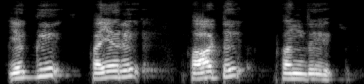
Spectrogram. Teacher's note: தனக்குரிய ஓசையில் குறைந்து ஒலிக்கும் உகரம் குற்றிய லுகரம்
